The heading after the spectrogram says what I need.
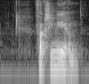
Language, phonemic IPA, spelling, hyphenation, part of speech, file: Dutch, /ˌvɑk.siˈneː.rə(n)/, vaccineren, vac‧ci‧ne‧ren, verb, Nl-vaccineren.ogg
- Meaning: to vaccinate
